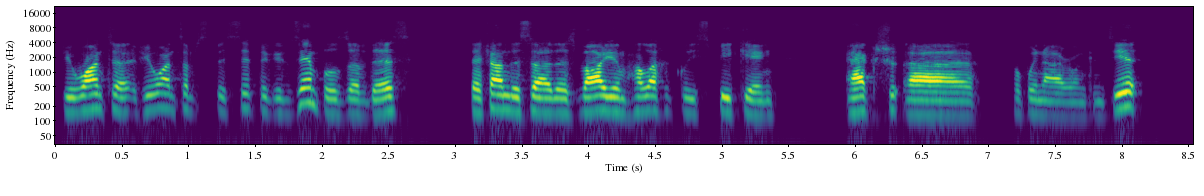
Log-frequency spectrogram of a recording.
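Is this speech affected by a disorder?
No.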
